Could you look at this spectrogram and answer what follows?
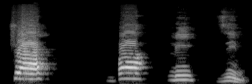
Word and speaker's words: tribalism: I gave you the rule from question one, that whenever a word ends with S M, we are always going to stress what now? The first syllable. Okay, in this case, we're having tri ba li sm.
